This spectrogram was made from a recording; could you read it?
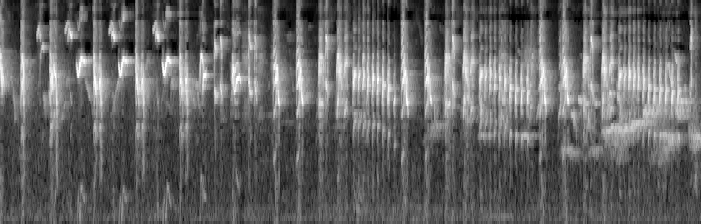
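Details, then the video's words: Long-tailed shrike song used as a lure to make other birds sing: a fast, dense run of harsh chattering and sharp chirps, packed tightly with a few brief pauses and a thinner twittering passage near the end. "CENDET GACOR COCOK UNTUK PANCINGAN"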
